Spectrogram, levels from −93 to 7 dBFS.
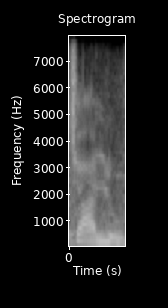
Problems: constant background noise, low volume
